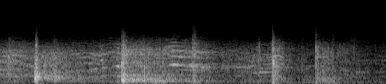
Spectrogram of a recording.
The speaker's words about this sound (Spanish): Los estudiantes lanzan botellas y bombas molotov y la policía contesta con disparos de bombas de gases lacrimógenos.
